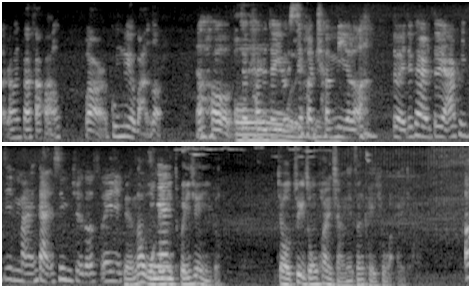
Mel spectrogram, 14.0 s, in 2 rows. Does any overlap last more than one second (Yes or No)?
Yes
